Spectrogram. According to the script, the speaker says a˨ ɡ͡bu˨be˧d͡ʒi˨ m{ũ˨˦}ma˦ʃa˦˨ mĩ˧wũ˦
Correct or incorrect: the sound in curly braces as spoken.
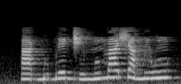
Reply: correct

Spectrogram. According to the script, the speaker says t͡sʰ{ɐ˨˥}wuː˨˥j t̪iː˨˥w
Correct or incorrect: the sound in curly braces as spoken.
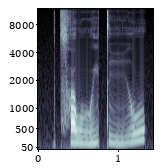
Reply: incorrect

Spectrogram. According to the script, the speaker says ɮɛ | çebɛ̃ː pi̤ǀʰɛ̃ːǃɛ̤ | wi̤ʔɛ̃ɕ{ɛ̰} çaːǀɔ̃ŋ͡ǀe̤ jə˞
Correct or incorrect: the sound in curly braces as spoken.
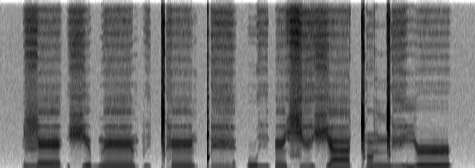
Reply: incorrect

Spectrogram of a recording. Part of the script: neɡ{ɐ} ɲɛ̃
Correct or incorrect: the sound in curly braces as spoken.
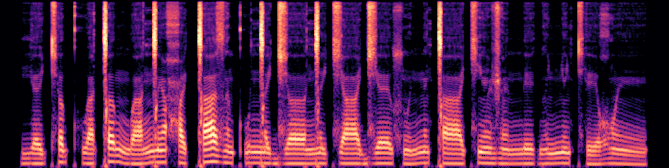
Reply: incorrect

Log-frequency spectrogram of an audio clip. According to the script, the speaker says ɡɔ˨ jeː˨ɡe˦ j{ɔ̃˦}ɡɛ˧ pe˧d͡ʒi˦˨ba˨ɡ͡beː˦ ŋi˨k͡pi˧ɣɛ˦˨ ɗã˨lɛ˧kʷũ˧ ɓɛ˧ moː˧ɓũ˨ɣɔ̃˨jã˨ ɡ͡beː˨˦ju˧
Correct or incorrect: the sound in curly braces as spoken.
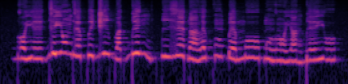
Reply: correct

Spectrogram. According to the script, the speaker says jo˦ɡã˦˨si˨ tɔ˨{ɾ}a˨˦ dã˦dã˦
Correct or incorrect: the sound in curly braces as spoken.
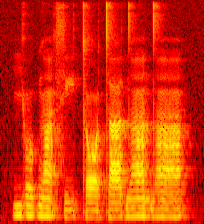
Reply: incorrect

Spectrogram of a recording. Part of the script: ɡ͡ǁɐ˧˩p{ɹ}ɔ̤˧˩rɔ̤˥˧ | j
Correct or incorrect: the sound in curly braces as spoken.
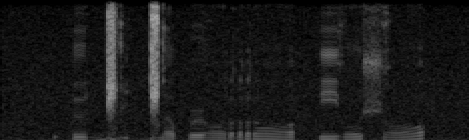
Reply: correct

